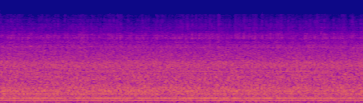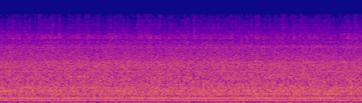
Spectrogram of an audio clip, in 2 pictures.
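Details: Zeco fryer oil filtration machine, pump backflushing and priming the paper filter before draining fryer: steady low motor hum at one even pitch, no gurgling, surging or strain; normal pump operation.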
